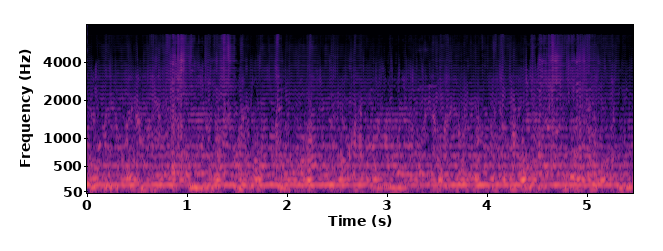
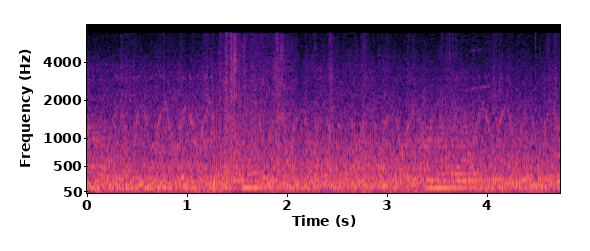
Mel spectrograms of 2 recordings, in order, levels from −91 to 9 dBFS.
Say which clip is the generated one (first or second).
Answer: first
